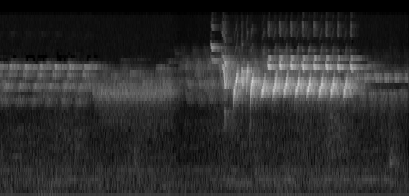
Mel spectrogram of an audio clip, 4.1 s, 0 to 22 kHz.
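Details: Wild goldfinch, Tiaret, Algeria, taped in 2015: a soft, steady hissing whistle at first, then a lively outburst of rapid, rolling twitters and buzzy trills for over a second.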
